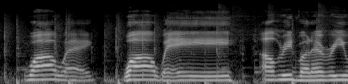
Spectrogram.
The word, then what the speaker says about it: Huawei: Did I pronounce Huawei right? Huawei.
